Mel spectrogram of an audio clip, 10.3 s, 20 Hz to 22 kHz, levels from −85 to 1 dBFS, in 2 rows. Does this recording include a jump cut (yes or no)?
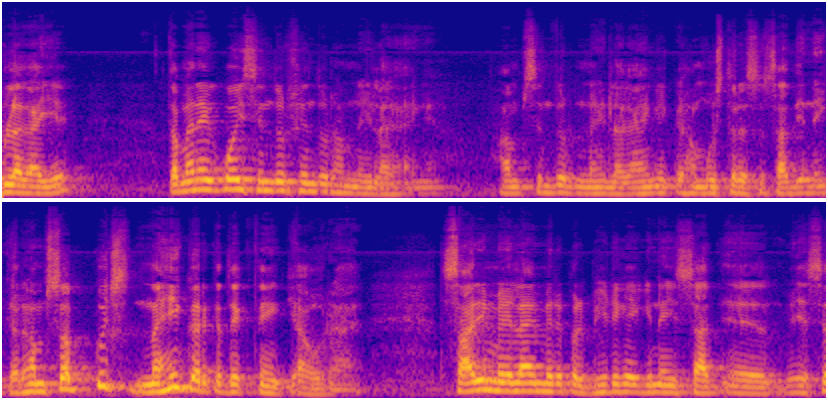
no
